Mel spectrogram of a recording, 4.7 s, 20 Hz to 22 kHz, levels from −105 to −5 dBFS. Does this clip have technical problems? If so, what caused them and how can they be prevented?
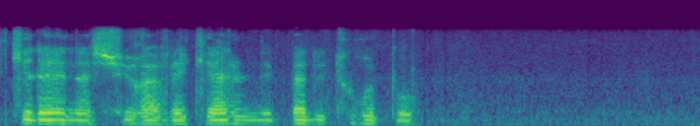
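Yes: Opus voice compression throughout leaves the speech muffled and hoarse, with a spectrogram cutoff at 8.5 kHz, consistent with SILK wideband near 10 kbps. Prevent it by encoding at a higher bitrate.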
